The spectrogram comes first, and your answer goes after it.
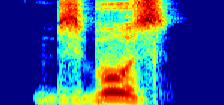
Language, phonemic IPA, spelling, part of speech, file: Moroccan Arabic, /baz.buːz/, بزبوز, noun, LL-Q56426 (ary)-بزبوز.wav
- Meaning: tap, faucet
